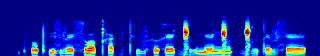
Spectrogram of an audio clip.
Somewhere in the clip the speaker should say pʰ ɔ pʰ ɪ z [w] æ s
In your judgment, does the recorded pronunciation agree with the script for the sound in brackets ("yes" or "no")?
no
